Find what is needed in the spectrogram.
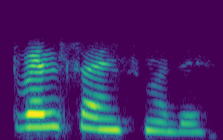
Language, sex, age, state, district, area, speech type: Marathi, female, 45-60, Maharashtra, Nagpur, urban, conversation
